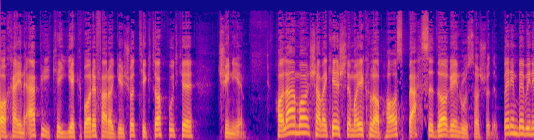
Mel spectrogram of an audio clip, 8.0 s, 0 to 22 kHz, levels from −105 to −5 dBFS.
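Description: From start to finish, the speech carries a gritty, inharmonic fizz that rides on its louder and brighter sounds, sitting roughly 25 dB below the speech. This is crude rate conversion. Samples were simply repeated at the nearest position instead of being properly filtered, which fits a change from 44.1 kHz to 48 kHz. The repeating error pattern creates shifted, inharmonic copies of the speech.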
